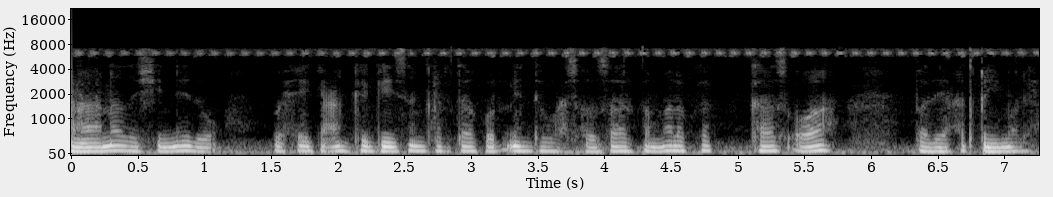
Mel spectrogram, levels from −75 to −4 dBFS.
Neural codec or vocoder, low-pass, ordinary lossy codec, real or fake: none; 7.2 kHz; AAC, 32 kbps; real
